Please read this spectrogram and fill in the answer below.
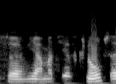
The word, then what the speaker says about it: Mathias Knopps: My name is Mathias Knopps, as you would pronounce it in German, which is totally fine with the English pronunciation.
